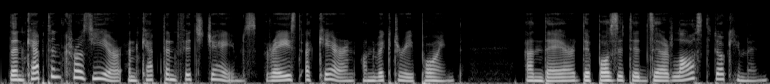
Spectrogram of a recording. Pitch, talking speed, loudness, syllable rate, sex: 195 Hz, 150 wpm, -21 LUFS, 4.7 syllables/s, female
